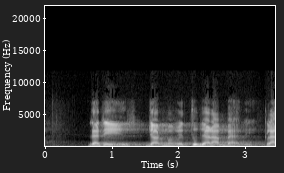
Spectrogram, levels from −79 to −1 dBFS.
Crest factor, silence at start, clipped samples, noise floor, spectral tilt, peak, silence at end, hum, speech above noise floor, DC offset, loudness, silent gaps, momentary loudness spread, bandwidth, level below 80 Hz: 22 dB; 0.1 s; under 0.1%; -52 dBFS; -3.5 dB/octave; -2 dBFS; 0 s; none; 29 dB; under 0.1%; -21 LUFS; none; 13 LU; 12 kHz; -60 dBFS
